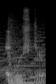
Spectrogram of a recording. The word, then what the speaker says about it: Worcestershire: pronounced Worcester sauce.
